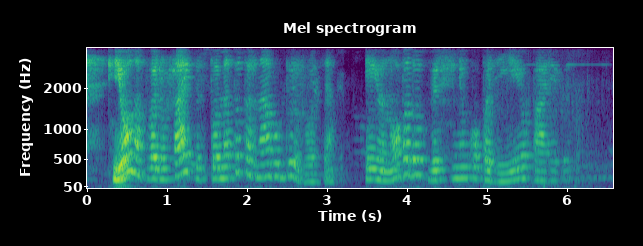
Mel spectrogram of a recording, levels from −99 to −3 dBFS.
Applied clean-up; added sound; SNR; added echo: neural separator model SepFormer DNS4.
